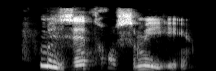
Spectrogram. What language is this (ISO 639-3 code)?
kab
